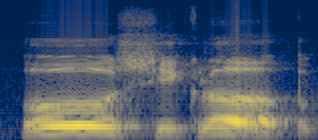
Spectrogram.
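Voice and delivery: high, loud, drawn-out hail; shouting. A narrator's reading. Ulysse to the cyclope through cupped hands, shouting. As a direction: hail him slowly across a great distance. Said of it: "cria-t-il".

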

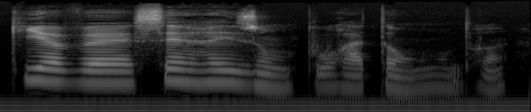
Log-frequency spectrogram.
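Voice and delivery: plain reading voice

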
